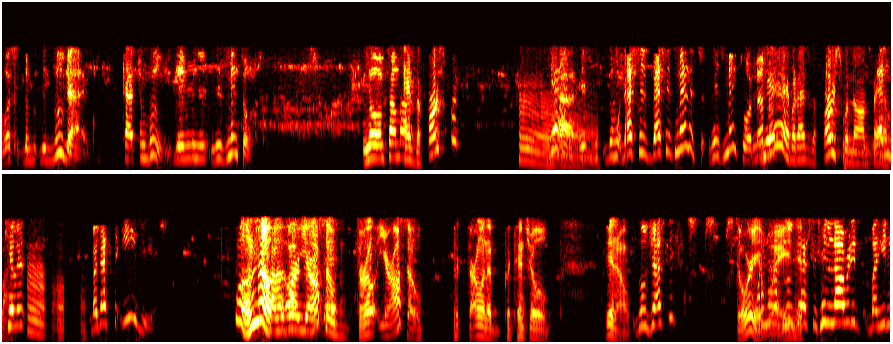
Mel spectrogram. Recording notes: Live calls and more. Weekly caller, email and tweet driven show.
